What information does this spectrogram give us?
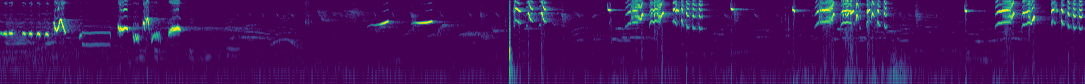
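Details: Full, richly varied song of a White-rumped shama, used as a master recording for training birds: whistled slurs and rising notes early, then dense bursts of high, rasping chatter and rapid trills in clusters.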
